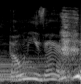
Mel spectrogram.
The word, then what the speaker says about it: Bon Iver: I used to think it was Bon Iver, but it is Bon Iver. – No, same. – Which seems weird. Bon Iver? – I know, right? What? – It's bony, B-O-N-Y, and then V-E-R, but it's... Yeah. But it's spelled B-O-N-I-V-E-R.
